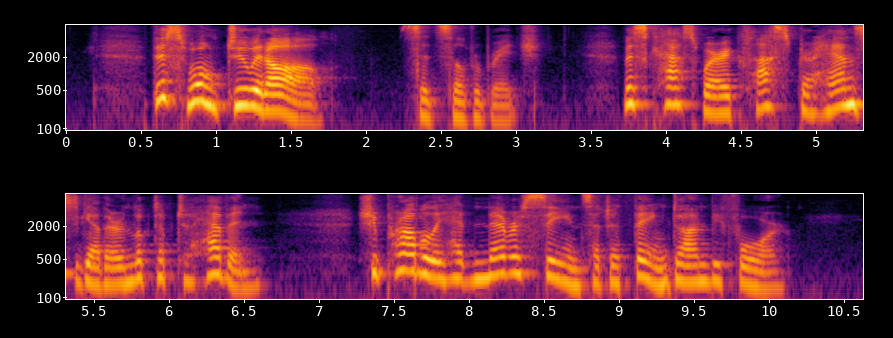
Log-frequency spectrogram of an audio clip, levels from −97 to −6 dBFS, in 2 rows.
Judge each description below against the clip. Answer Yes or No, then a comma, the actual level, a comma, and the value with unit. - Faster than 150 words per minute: Yes, average, 160 wpm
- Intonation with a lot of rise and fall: Yes, wide, 6.6 semitones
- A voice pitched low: No, high, 215 Hz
